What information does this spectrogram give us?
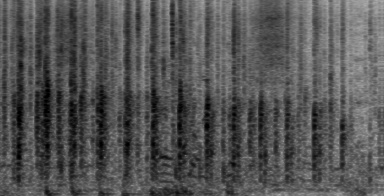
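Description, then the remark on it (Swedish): A small group applauds Anton Kralj with brisk, irregular claps that run steadily for about four seconds, a few voices murmuring underneath before the clapping thins out at the end. “En applåd för Anton Kralj!”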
